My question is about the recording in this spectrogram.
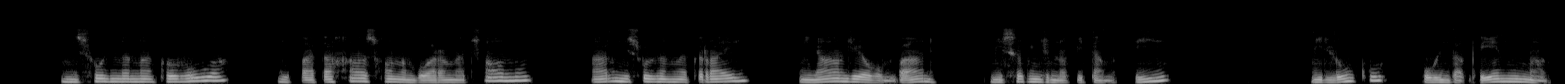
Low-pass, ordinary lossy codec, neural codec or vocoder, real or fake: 5.4 kHz; MP3, 48 kbps; codec, 16 kHz, 4.8 kbps, FACodec; fake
